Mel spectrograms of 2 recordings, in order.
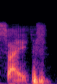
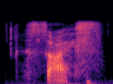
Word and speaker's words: scythe: okay um and so Scythe apparently does have a th sound that you do pronounce so it would be his Scythe Scythe yeah good okay and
